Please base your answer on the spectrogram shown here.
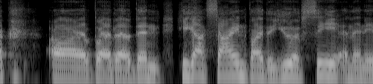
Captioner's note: laughs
